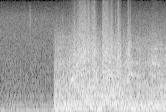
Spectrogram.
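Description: Heavy rain on a Sunday in the town of Souderton, starting abruptly after a quiet moment and then pouring steadily and loudly, a dense broadband wash with a low rumble underneath.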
